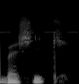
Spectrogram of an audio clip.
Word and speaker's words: bachique: maubèche embauche chasuble branchu bachique ou bakic à je sais plus c'est pas précisé donc ça doit se prononcer bachique alors voilà trébucha tirage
